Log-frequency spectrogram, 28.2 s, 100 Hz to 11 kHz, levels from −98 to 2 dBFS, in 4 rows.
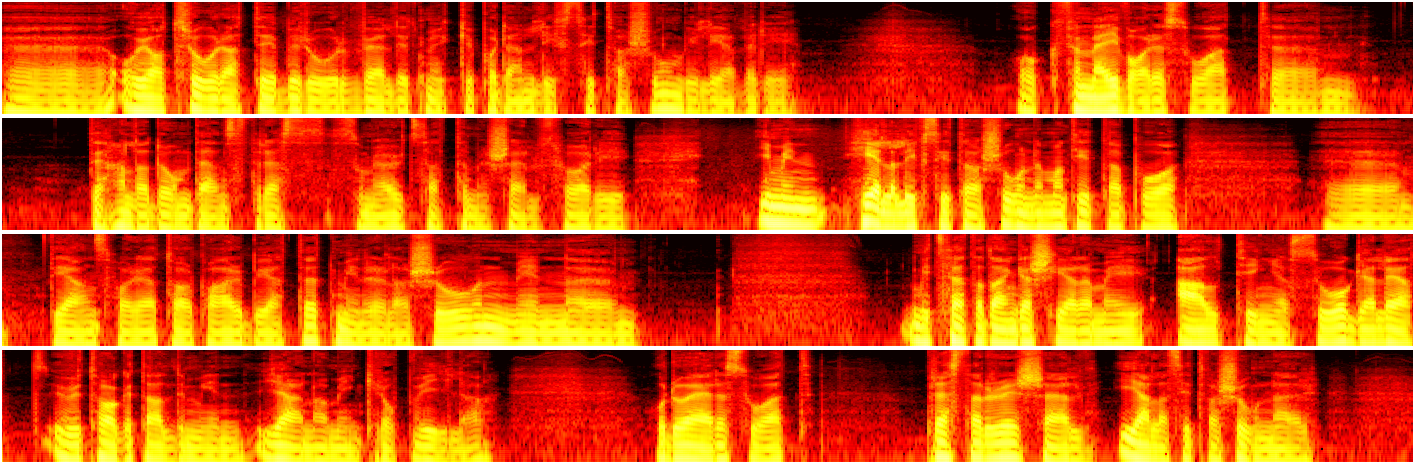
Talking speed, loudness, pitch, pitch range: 185 wpm, -20 LUFS, 95 Hz, 90-105 Hz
